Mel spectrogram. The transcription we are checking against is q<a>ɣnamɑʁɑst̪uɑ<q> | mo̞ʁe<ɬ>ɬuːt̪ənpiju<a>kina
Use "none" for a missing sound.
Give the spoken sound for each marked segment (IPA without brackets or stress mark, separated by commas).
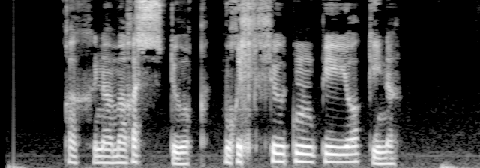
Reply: ɑ, q, ɬ, a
